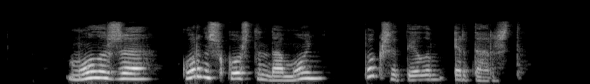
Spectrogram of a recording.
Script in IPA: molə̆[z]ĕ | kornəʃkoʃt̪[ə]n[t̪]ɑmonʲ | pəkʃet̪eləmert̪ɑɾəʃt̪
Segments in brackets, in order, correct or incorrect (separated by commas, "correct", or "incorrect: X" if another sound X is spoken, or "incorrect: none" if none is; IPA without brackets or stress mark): incorrect: ʒ, correct, incorrect: d̪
